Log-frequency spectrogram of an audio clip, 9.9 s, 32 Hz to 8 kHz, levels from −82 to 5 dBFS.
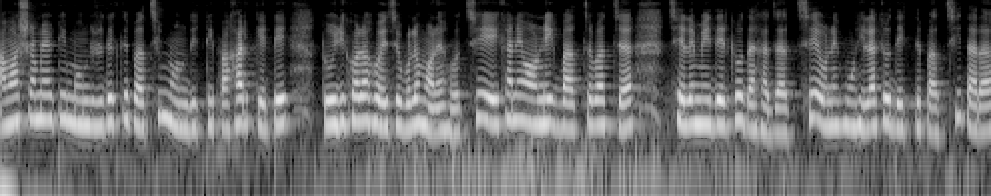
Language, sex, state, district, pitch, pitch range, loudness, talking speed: Bengali, female, West Bengal, Paschim Medinipur, 235 Hz, 220-255 Hz, -15 LUFS, 190 wpm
